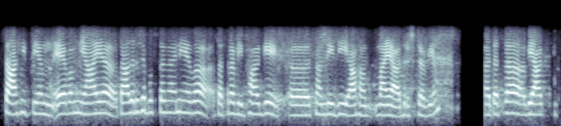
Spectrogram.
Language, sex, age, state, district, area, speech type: Sanskrit, female, 18-30, Kerala, Thrissur, urban, conversation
